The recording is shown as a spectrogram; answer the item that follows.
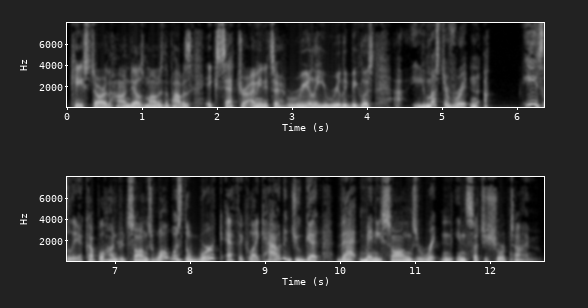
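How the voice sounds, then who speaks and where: A man's voice: fairly high pitch, very animated, a little fast, no room sound, studio quality. A male radio host interviewing a guest, asking long, enthusiastic questions.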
